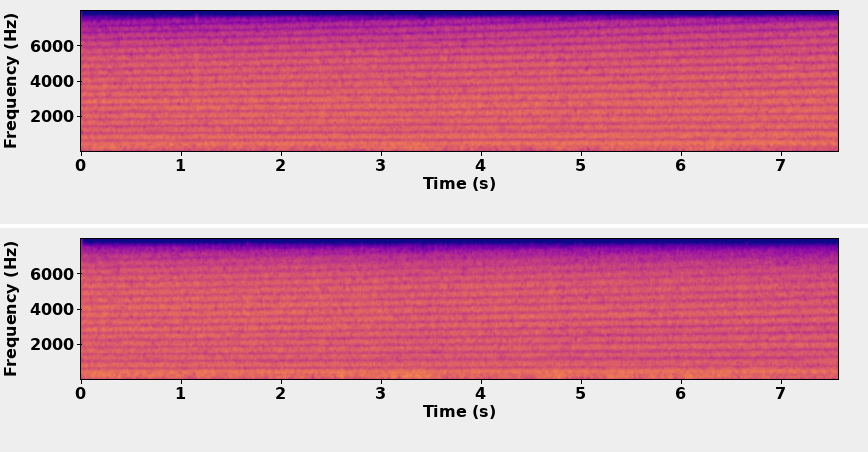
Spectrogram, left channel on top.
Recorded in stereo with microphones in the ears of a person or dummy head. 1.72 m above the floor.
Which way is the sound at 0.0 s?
20° left (ahead or behind).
